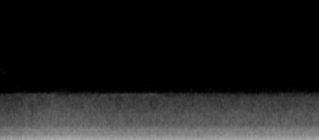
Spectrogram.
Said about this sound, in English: This is the sound of a ship's engine room. The engineer recorded it for me, awkwardly hidden away behind a generator so no one would ask him what on earth he was up to. The machines that power the ships that crisscross the globe are gigantic.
